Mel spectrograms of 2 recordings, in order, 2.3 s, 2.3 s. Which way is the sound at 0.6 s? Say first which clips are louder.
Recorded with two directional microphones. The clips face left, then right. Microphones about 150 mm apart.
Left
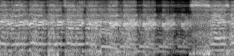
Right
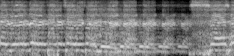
Right 6 dB; 35° right (ahead or behind).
